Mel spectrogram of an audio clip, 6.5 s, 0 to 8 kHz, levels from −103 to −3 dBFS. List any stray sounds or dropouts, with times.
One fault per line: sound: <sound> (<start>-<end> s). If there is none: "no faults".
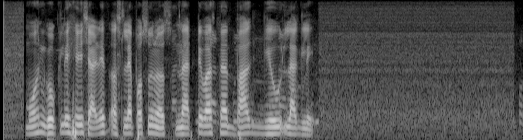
no faults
